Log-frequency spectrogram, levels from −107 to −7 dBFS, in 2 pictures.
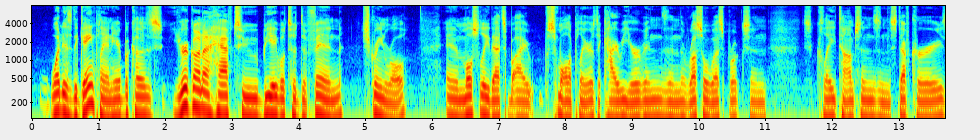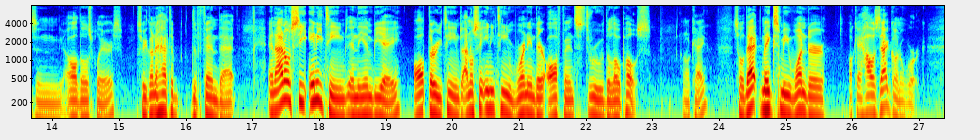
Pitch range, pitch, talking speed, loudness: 110-135 Hz, 120 Hz, 180 wpm, -22 LUFS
